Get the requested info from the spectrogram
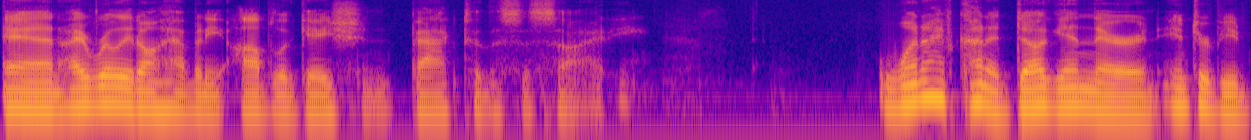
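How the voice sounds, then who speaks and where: With an American accent and a normal speaking voice, the speaker moves at a fairly quick pace with ordinary pitch variation over a very clean, silent background. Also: man. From US Midwest, Michigan (Detroit suburbs). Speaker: economic justice activist and author. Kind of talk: interview. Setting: office.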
